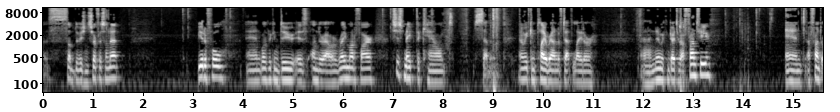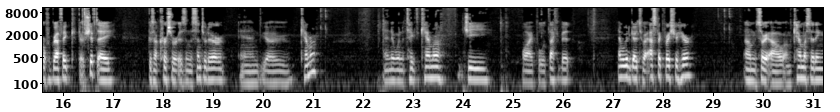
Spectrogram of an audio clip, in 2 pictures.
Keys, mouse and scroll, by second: 3.7-10.2 drag, 9.1 Return, 9.8-10.2 scroll down 1, 10.2-25.9 middle drag, 12.8 KP_1, 13.5 scroll up 1, 14.0 alt+a, 14.7-16.6 scroll up 1, 16.6 shift+a, 22.4 KP_3, 24.1 g, 25.9 click, 29.3 click.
